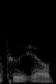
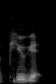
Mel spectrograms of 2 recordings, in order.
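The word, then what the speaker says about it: Peugeot: shop and uh so we actually had a pujo back in the day like that was not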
